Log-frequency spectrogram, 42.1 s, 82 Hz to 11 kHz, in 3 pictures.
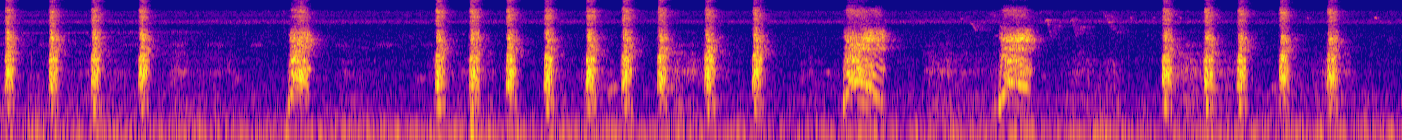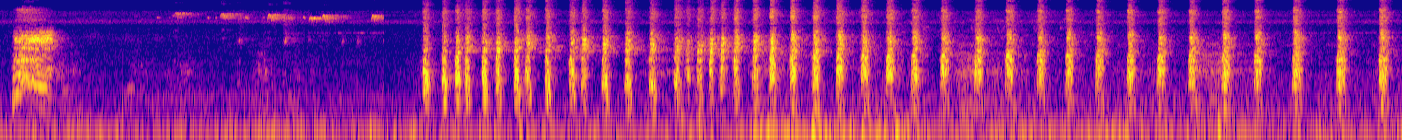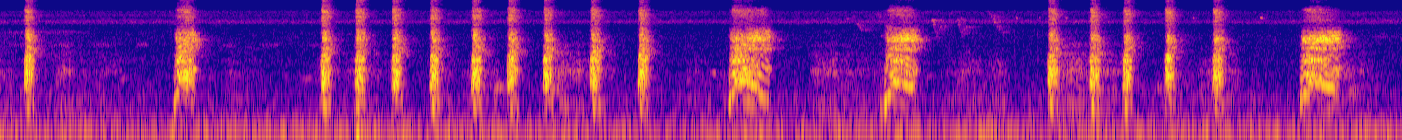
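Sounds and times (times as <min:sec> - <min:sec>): squirrel barking alarm calls: 0:00.0 - 0:01.6, 0:02.8 - 0:03.3, 0:04.3 - 0:07.8, 0:08.4 - 0:10.6, 0:11.6 - 0:14.8, 0:15.6 - 0:28.8, 0:29.8 - 0:30.2, 0:31.2 - 0:34.6, 0:35.3 - 0:37.5, 0:38.5 - 0:40.4, 0:41.0 - 0:41.7.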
